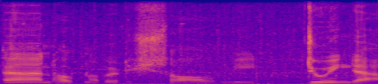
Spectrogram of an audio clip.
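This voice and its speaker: A medium-pitched male voice amid noticeable background noise. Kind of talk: gameplay commentary. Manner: rambling, hesitant.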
